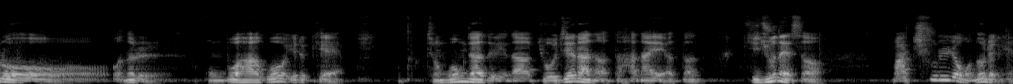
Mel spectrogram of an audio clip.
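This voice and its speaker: Vocal fry colors this man's voice. His pitch sits very deep and low. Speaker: missionary. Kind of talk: lecture.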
